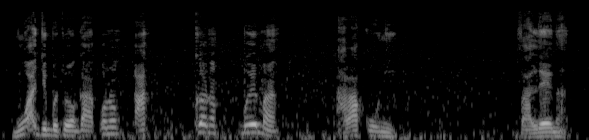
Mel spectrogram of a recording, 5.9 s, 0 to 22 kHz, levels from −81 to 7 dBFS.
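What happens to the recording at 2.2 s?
At 2.2 s the speech is affected by overdone noise removal, which runs through the whole clip rather than starting there. A noise reduction stage was pushed too hard. It drives individual frequency bands down or out whenever they sit near its noise estimate. The quieter parts of the speech get removed along with the noise. The background drops and breaks up, dotted with twinkling specks.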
